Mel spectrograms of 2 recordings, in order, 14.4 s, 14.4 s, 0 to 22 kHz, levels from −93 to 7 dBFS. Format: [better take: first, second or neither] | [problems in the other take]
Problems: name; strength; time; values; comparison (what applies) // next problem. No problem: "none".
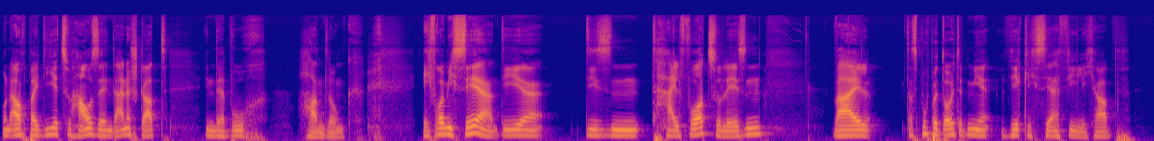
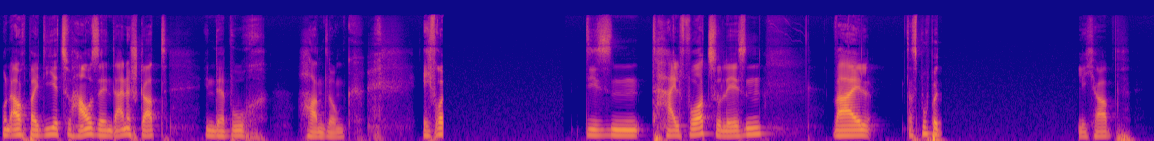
first | audio cutting out; at 5.5 s for 1.5 s and at 12 s for 1.5 s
